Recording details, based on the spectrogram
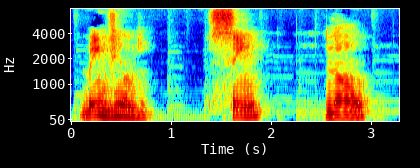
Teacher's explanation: the extreme nasalization, particularly of final M's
